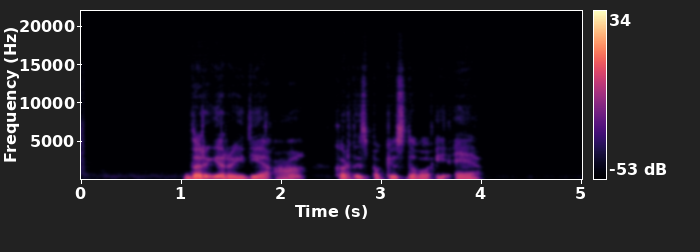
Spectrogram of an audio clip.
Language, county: Lithuanian, Šiauliai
